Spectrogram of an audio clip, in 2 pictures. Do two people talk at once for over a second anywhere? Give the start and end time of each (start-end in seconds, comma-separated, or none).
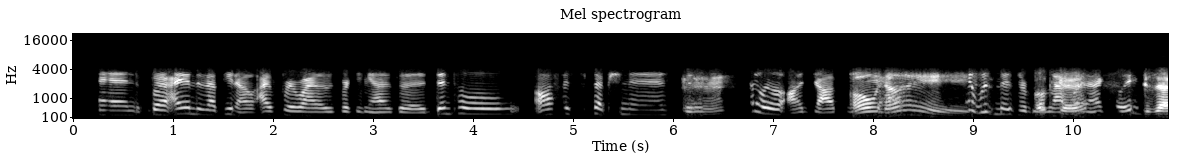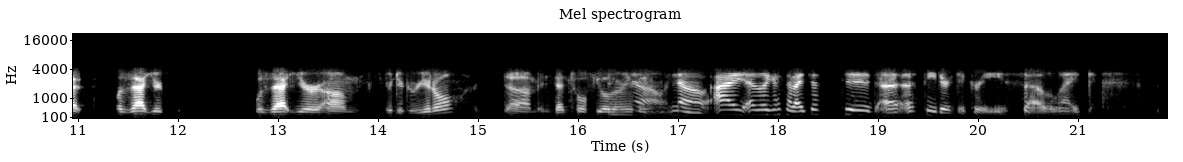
none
